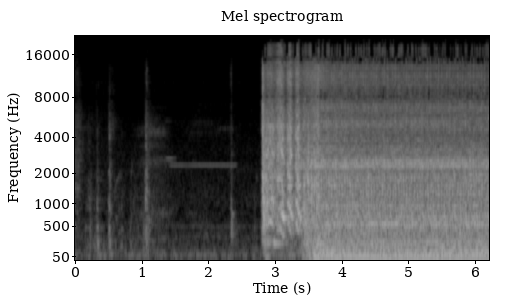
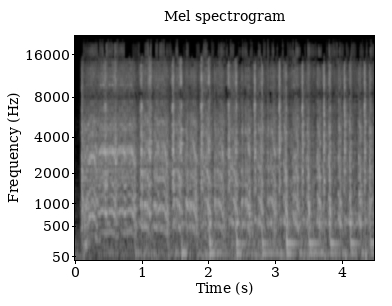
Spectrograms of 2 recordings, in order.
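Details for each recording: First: 2010 Toyota Innova 2KD diesel with check engine code P0093 and stalling at 2000–3000 rpm, restarted warm after running: brief crank, catches at once and settles into a steady, even idle, starting easily. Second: 2010 Toyota Innova 2KD diesel with check-engine light, power loss and sudden stalling, after combustion chamber cleaning, fuel priming and a battery jump; long rhythmic cranking with compression beats, then it finally starts.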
